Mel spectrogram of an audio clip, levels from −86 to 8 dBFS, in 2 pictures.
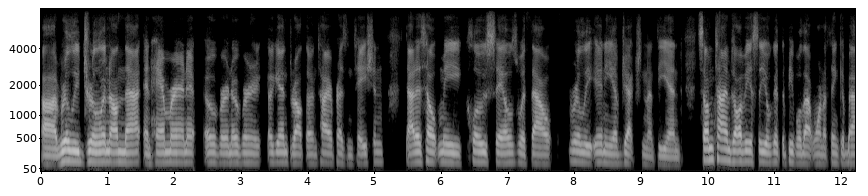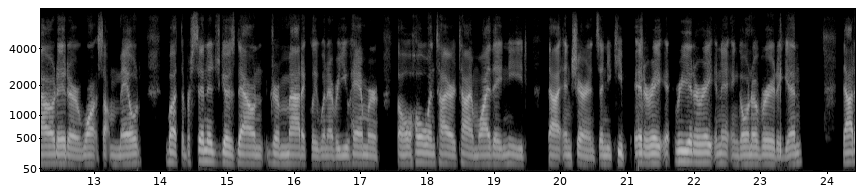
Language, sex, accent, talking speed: English, male, American, 185 wpm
